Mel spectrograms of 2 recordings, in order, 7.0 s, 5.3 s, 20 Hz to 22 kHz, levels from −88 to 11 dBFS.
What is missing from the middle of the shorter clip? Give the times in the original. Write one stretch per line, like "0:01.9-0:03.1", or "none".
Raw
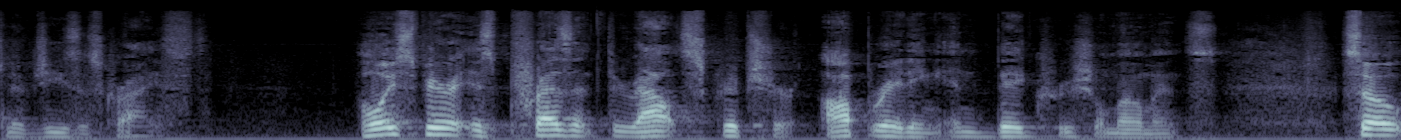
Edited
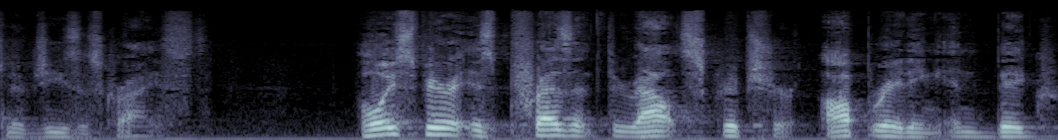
none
